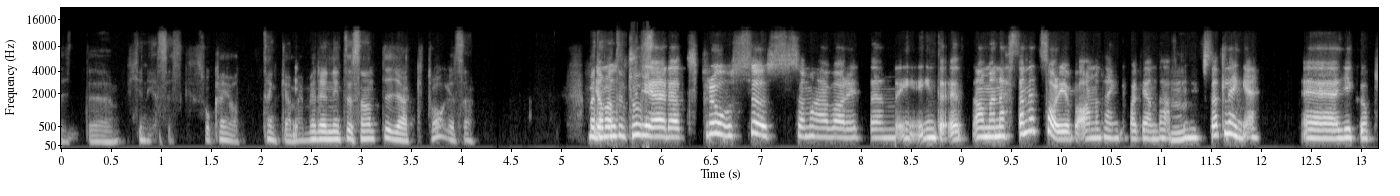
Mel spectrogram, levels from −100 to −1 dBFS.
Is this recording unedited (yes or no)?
no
